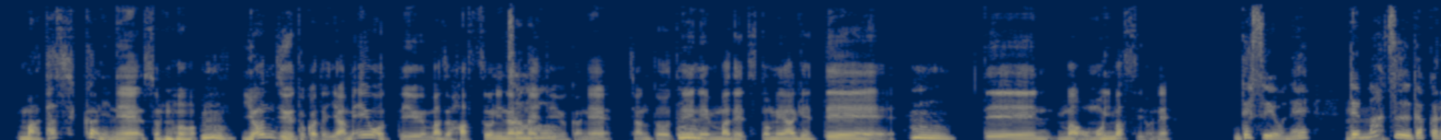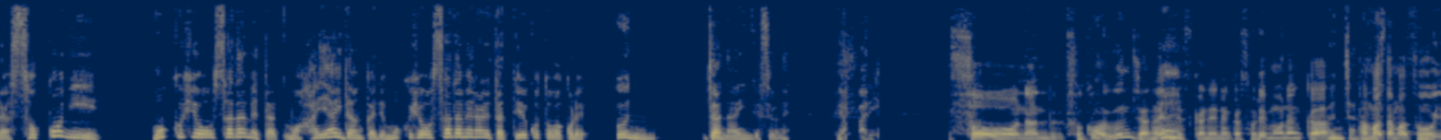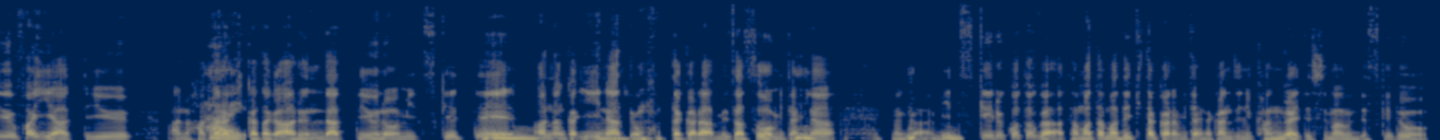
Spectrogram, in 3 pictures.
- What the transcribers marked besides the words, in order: tapping; in English: "FIRE"; laughing while speaking: "思ったから"
- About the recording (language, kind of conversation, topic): Japanese, advice, 成功しても「運だけだ」と感じてしまうのはなぜですか？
